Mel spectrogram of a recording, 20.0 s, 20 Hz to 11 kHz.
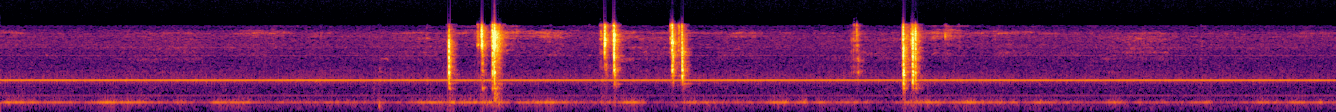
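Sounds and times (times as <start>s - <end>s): mechanical keyboard key clicks: 6.7s - 7.5s, 9.0s - 9.3s, 10.1s - 10.3s, 13.6s - 13.8s.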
